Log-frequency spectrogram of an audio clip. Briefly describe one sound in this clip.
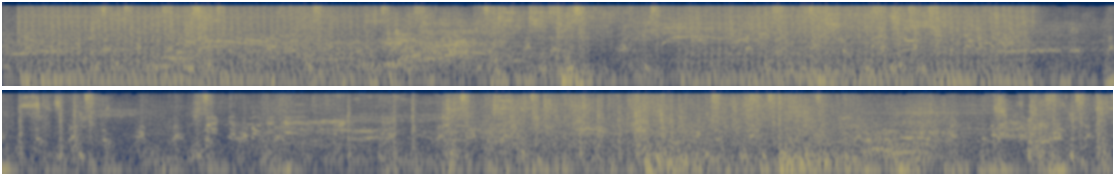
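Monsters screech and growl up close.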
